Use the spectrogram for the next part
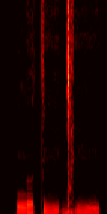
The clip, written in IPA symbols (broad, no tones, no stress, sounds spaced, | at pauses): ŋ ə t i ɡ͡ǀ i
